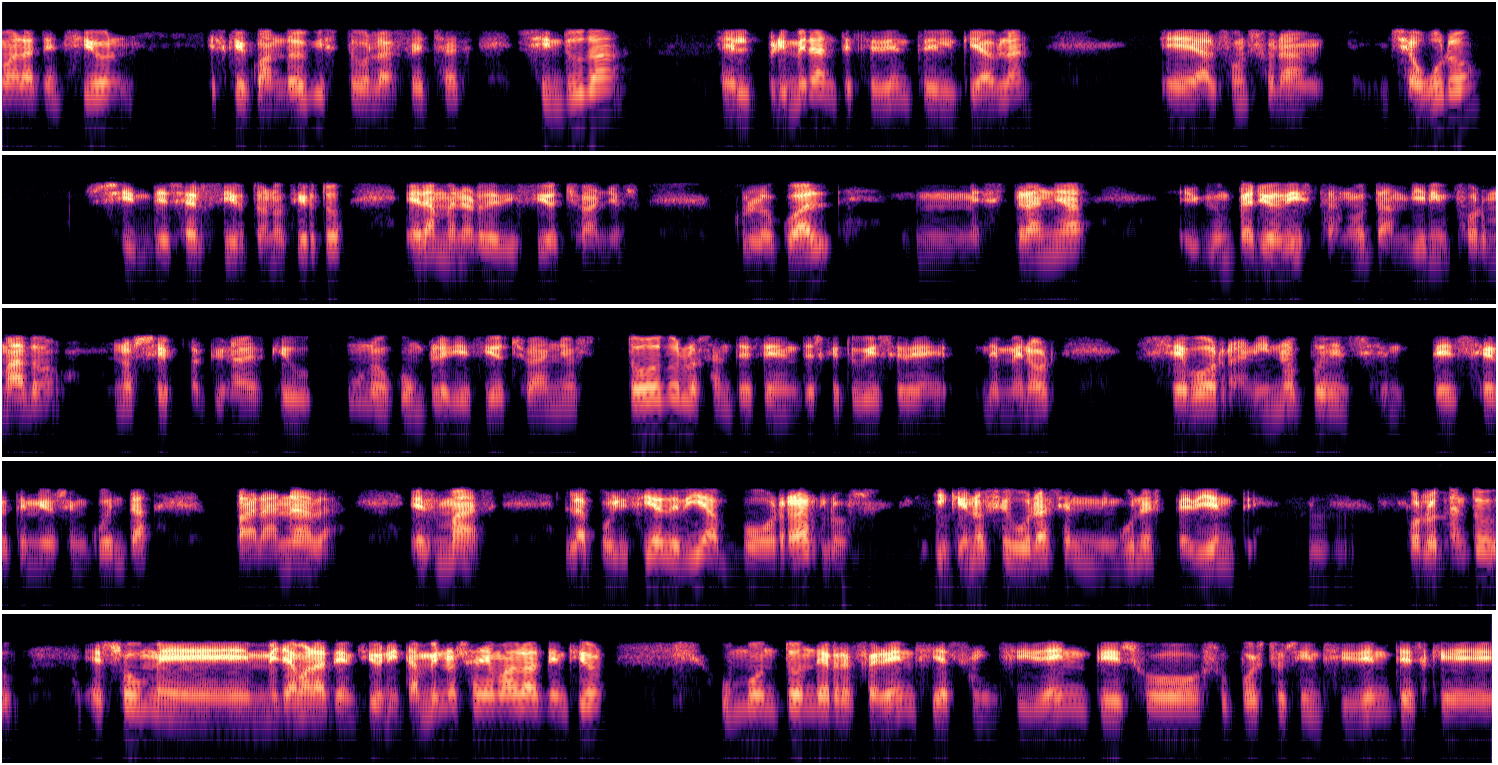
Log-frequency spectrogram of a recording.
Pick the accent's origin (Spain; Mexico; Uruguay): Spain; Vallecas, Community of Madrid; yo también soy de Vallecas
